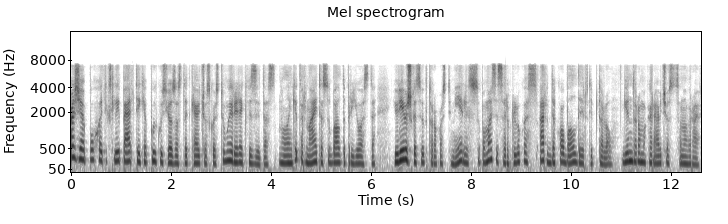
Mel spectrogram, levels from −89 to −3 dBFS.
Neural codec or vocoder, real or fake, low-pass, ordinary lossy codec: codec, 16 kHz, about 1 kbps, DyCAST, with the encoder's durations; fake; 7.2 kHz; AAC, 48 kbps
